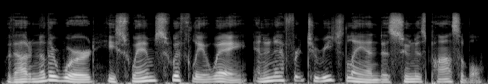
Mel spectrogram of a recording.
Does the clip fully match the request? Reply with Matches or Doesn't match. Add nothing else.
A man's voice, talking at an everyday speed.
Doesn't match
